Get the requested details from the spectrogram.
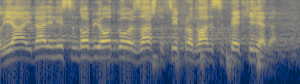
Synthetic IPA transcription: lijaːid̪aʎe̞niːsamd̪o̞biood̪ɡo̞ʋoɾzaʃt̪ot̪sifɾaod̪vʋaːd̪e̞set̪̚peːt̪xiʎa̰d̪a̰

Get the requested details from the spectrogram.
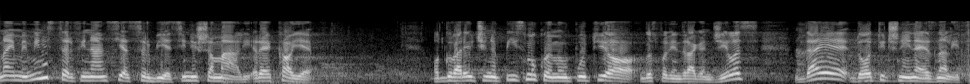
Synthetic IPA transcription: naimeminist̪aɾfinansijasr̩bije̞siniʃamalḭɾekaojḛ | o̞d̪ɡoʋaːɾajut͡ɕinapiːsmoko̞jemjeupuːt̪io̞ɡospo̞d̪ind̪ɾaɡand͡ʑilˠas | d̪ajed̪o̞t̪it͡ʂnineznalit̪s

